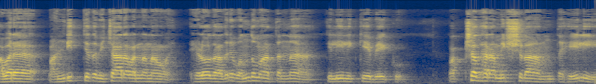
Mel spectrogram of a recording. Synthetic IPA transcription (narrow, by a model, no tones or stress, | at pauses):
ɐʋɐɾɐpaːɳɖit̪jɐd̪ɐʋit͡ʃaːɾɐʋɐnːɐnaːʋuɦeːɭoːd̪aːd̪ɐɾe̞ond̪umaːt̪ɐnːɐt̪iɭijɐlikːe̞beːku | pɐkʂɐd̪ʱɐɾɐmiʂɽɐːnt̪ɐɦeːɭi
